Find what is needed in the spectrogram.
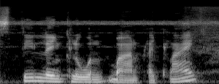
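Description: A voice speaking in quick phrases, with a steady high-pitched whine running underneath.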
